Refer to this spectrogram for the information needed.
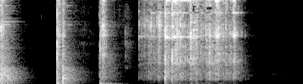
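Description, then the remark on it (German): Keys rattle like a makeshift snare: two sharp metallic hits, then a longer bright jangling shake that stops abruptly, with no one talking. “Ja, ich habe extra meinen Schlüssel dahingelegt, damit das so ein bisschen snare äh, raschelig klingt”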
